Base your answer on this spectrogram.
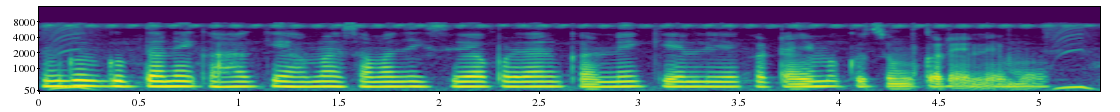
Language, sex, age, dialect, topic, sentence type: Magahi, female, 18-24, Northeastern/Surjapuri, agriculture, question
